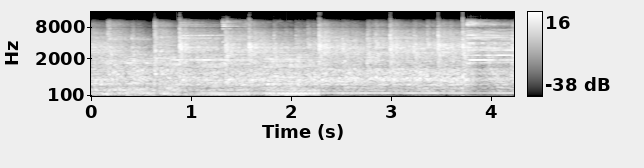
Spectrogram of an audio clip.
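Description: Live experimental noise music: a dense, loud wash of harsh noise struck through by irregular percussive knocks, over a steady low drone.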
